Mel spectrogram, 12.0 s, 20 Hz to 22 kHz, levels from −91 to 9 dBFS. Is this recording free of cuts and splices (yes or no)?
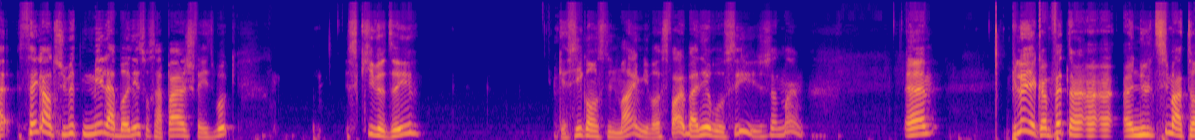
yes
